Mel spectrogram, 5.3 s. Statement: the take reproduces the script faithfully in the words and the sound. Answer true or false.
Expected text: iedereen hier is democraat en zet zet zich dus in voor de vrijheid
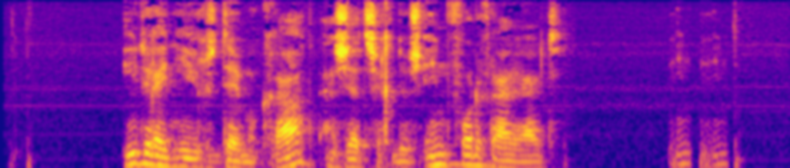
false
